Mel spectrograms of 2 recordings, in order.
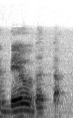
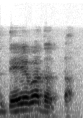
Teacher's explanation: In Sanskrit, in Hindi, what usually happens is, especially in many North Indian languages, whenever you have a short akara, people tend to drop it. Okay, it is a very regular process.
